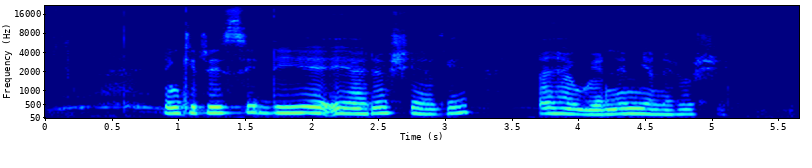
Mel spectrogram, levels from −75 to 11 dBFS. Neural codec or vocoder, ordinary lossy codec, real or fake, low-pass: none; none; real; none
